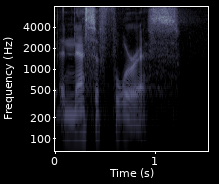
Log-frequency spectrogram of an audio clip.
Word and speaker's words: Onesiphorus: The positive example found in verses 16 through 18 is in a man named Onesiphorus. And if you say it wrongly, you'll sound like you're talking about a dinosaur.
